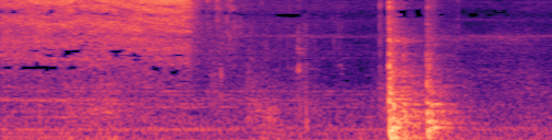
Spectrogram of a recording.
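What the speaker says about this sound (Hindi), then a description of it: "इसको हम स्प्रे कर लेते हैं ऑयल से।" Cooking oil sprayed from a can onto a non-stick pan gives two short, sharp hissing bursts, close and loud, after a fading steady rush of background noise.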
